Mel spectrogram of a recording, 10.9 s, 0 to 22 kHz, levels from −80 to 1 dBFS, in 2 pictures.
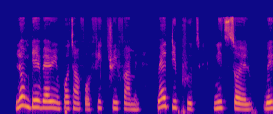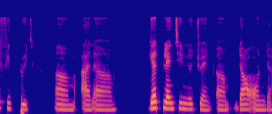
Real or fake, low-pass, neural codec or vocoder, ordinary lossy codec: real; none; none; none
